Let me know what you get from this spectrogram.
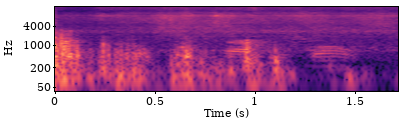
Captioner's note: wind rustling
